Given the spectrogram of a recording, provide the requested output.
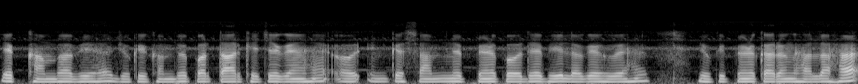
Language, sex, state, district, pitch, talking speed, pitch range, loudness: Hindi, male, Jharkhand, Palamu, 130 Hz, 190 wpm, 130-135 Hz, -18 LUFS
